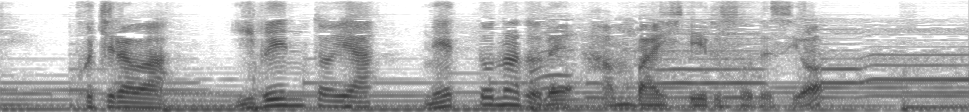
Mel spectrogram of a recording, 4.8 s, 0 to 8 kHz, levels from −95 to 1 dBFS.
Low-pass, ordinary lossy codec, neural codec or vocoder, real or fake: none; none; none; real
